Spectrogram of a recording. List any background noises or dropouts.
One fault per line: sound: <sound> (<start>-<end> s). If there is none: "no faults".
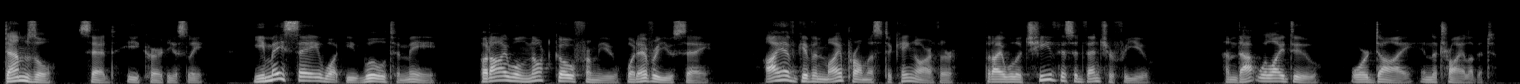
no faults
